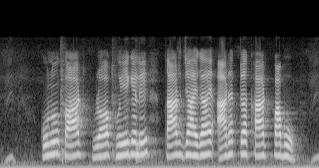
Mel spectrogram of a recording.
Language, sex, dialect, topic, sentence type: Bengali, female, Northern/Varendri, banking, statement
